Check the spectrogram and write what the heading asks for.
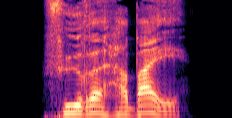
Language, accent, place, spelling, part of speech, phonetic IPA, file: German, Germany, Berlin, führe herbei, verb, [ˌfyːʁə hɛɐ̯ˈbaɪ̯], De-führe herbei.ogg
- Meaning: inflection of herbeiführen: 1. first-person singular present 2. first/third-person singular subjunctive I 3. singular imperative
